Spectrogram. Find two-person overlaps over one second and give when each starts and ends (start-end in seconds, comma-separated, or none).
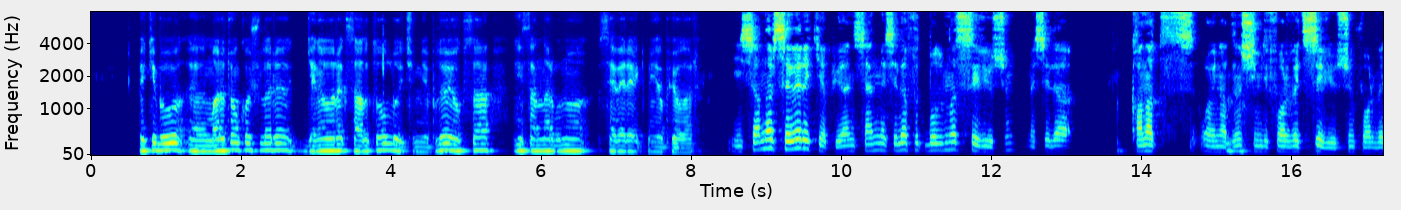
none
